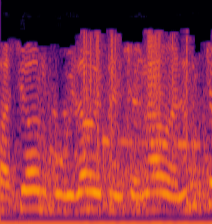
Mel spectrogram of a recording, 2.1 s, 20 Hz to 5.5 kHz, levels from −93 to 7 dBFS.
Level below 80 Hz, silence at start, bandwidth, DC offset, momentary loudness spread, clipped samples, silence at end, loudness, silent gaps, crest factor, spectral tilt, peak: -58 dBFS; 0 s; 4 kHz; 4%; 3 LU; under 0.1%; 0 s; -20 LUFS; none; 12 dB; -8.5 dB/octave; -8 dBFS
